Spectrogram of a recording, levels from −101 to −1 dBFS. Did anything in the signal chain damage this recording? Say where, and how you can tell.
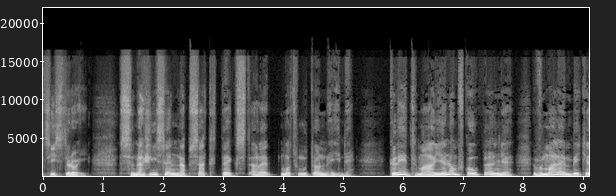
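No, nothing audible points to damage at any stage of the signal chain.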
